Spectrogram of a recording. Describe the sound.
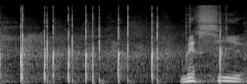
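Audience applause, thin and rhythmic: a series of sharp, evenly spaced claps about four per second, followed by a voice starting to speak over the last claps.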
